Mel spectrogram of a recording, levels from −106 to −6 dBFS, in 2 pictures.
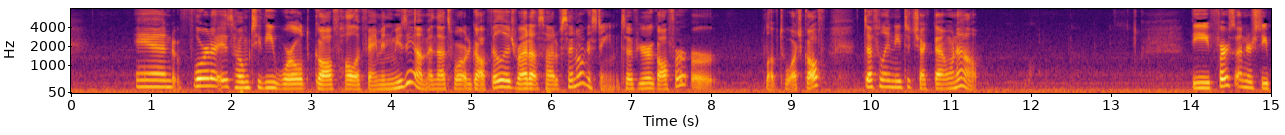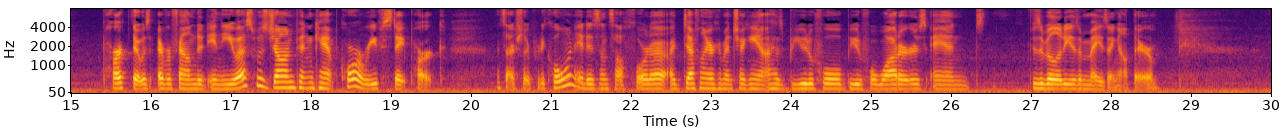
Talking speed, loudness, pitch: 170 wpm, -21 LUFS, 165 Hz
